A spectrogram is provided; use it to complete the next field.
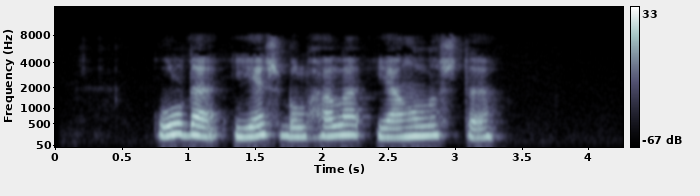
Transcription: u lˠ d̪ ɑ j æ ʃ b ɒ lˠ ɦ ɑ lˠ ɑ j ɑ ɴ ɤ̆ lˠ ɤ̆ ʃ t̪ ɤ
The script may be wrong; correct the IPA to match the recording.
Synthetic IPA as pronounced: u lˠ d̪ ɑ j æ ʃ b u lˠ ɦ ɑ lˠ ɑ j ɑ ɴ ɤ̆ lˠ ɤ̆ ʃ t̪ ɤ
